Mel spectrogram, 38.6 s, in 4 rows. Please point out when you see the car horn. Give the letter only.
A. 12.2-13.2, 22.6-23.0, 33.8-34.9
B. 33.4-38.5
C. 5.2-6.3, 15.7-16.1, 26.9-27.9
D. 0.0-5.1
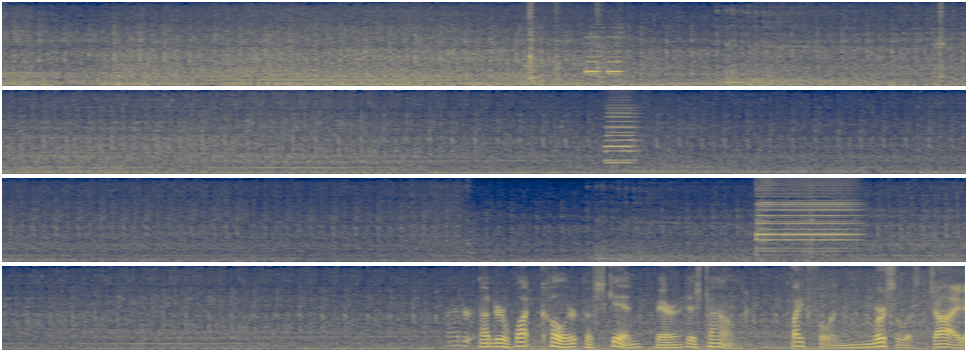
C.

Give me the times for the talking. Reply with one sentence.
You can hear the talking from 33.4 to 38.5 s.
